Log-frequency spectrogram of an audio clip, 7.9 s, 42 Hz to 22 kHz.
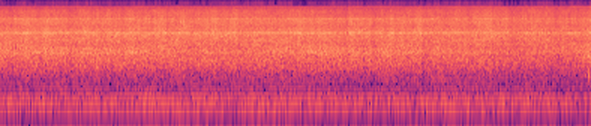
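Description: Four-engine RJ Professional airliner engines in Microsoft Flight Simulator 2020 make a steady, loud jet roar with a low drone and a faint high whine, holding even and unbroken throughout.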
